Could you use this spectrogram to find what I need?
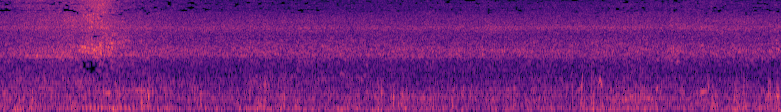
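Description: Motorcycles and cars rumble along a busy street.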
